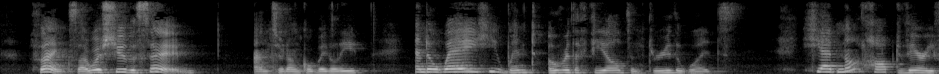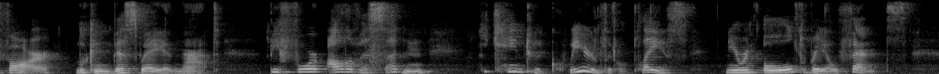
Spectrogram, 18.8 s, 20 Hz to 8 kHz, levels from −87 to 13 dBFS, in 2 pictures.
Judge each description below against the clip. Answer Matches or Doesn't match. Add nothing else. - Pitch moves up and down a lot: Matches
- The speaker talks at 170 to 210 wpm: Doesn't match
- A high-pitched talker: Matches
